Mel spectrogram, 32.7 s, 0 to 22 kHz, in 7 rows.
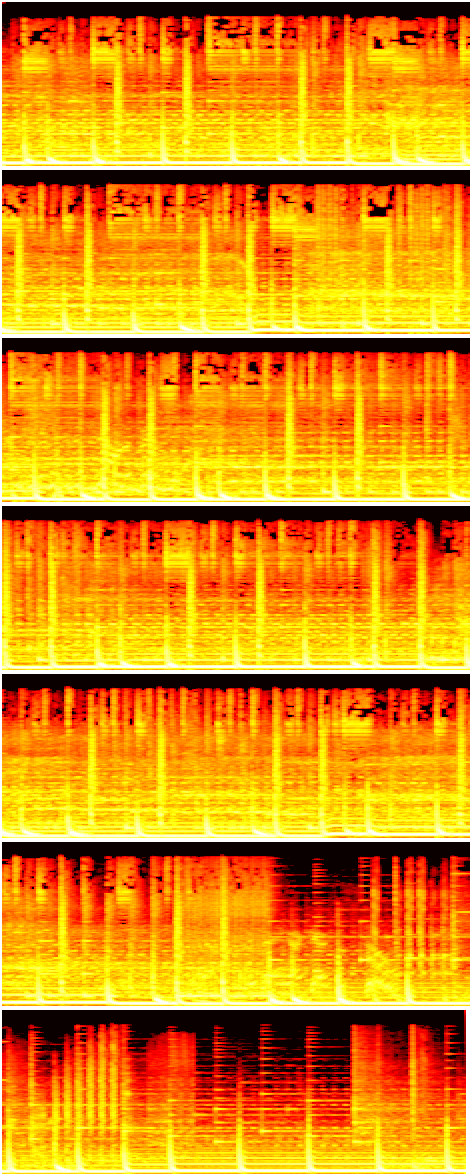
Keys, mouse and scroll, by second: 6.3 alt+shift+click, 6.9 double click, 9.5-9.8 scroll down 1, 11.2 space, 12.8 ctrl+-, 13.2 space, 14.2 typing, 16.2 typing, 17.0 alt+click, 17.2 space, 18.8 space, 20.2 alt+click, 20.5 space, 22.2 space, 23.2 right click, 26.3 double click, 31.8 space, 32.6 ctrl+`.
